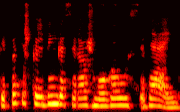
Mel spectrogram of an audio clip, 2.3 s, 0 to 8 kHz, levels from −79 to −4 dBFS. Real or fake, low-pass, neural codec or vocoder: real; 7.2 kHz; none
